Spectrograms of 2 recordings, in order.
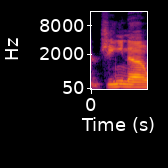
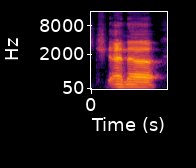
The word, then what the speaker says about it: Jenna: He called her Gina when her name is Jenna.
